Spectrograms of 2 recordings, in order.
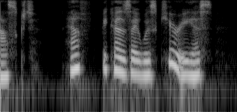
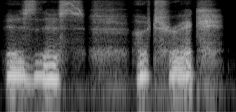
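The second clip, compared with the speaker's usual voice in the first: bellowing Minotaur; much slower than usual. A narrator's reading. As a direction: bellow it with suspicion. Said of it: "the Minotaur bellowed".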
